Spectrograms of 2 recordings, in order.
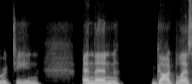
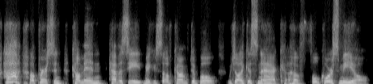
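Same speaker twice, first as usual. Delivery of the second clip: high, gushing welcome; eager hostess; 7 semitones higher than usual. Retold or imitated. Phyllis welcoming the court clerk at the door, eager hostess. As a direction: pounce on the visitor with excited hospitality.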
